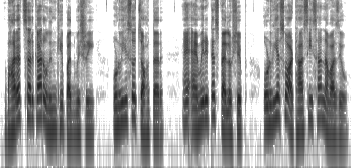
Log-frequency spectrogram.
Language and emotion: Sindhi, neutral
